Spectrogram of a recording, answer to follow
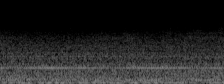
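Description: Steady room noise: an even hiss and low hum with a faint, steady whine, and no other events.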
